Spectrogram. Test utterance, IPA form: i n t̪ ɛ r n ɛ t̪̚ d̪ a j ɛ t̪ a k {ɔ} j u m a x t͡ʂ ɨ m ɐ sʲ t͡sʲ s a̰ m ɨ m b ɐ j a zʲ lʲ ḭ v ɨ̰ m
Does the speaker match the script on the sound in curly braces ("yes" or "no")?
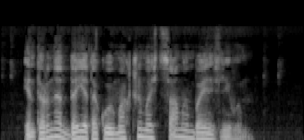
no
